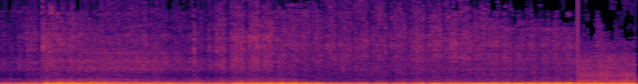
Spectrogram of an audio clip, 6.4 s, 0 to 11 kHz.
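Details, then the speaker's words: BMW E30 project car on first test drive after drivetrain, polyurethane transmission mount, driveshaft and wiring reinstalled, no hood: loud raspy low rumble with rough puffing under throttle; exhaust not fully fitted, big exhaust leak. "Thing's a bit loud. Oh, yeah. God damn. Okay, the exhaust is definitely not all the way on."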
